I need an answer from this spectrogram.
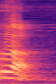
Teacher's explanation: र क्या है कि मूर्धन्य से इसका निकल रहा है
